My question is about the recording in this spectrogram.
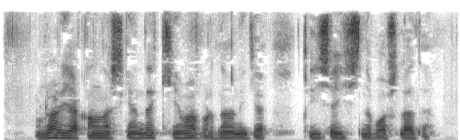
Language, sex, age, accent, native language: Uzbek, male, 18-24, Samarqand, Uzbek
